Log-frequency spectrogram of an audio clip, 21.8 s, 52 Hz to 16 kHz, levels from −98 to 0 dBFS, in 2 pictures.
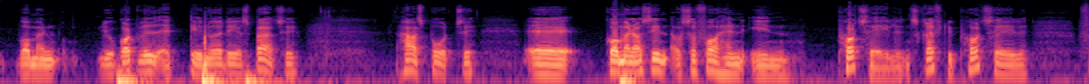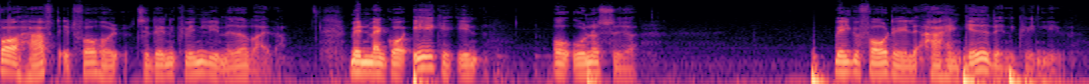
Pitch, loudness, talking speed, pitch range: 105 Hz, -23 LUFS, 150 wpm, 95-115 Hz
